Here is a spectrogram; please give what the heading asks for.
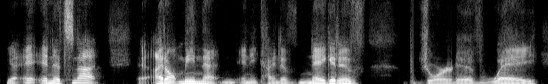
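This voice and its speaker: A man co-hosting a podcast in casual conversation, a bit congested from a cold, speaking in an earnest, halting, wordy way. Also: medium pitch, a little mellow, dry recording, studio quality. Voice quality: slightly stuffy, congested. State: struggling with a cold. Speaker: podcast co-host. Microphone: video call.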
